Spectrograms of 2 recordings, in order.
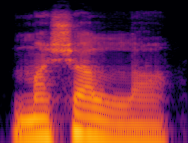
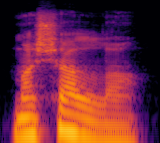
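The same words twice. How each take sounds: First: The phrase is said softened and run together. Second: The phrase is said softened and run together.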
